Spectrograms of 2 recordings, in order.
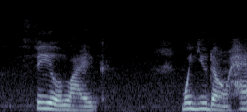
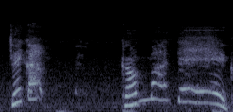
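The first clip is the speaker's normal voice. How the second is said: put-on very high, soft sing-song call to a child; calling a toddler; 5 dB quieter than usual. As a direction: coax the little boy over gently. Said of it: "And I used to be like".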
